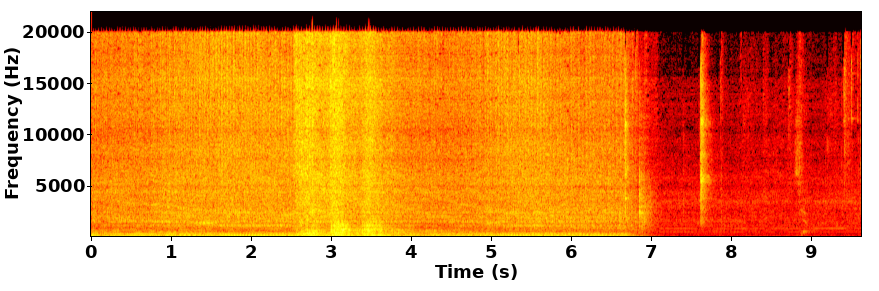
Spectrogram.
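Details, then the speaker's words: Kawasaki ZZR600 streetfighter with ram air removed and Supertrap exhaust: engine blips up cleanly and drops back smoothly before shutting off, no misses or knocks; owner says it still pulls great; healthy running. "Although it's going to sound a little different because I've put on a different exhaust. I put on a Super Trap."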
